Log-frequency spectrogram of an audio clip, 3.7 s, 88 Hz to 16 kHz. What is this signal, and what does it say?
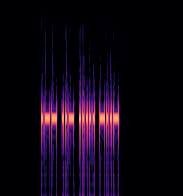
Morse code, heard as a keyed tone, about 34 wpm, 700 Hz. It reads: WU5X
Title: USA Call Signs - 4 Characters - 3x Character Spacing - 35wpm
